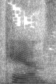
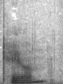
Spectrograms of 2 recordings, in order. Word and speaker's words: Cairns: It's cans. Cans. Bonus, yeah. She said, bonus points if you pronounce it right. It's cans.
